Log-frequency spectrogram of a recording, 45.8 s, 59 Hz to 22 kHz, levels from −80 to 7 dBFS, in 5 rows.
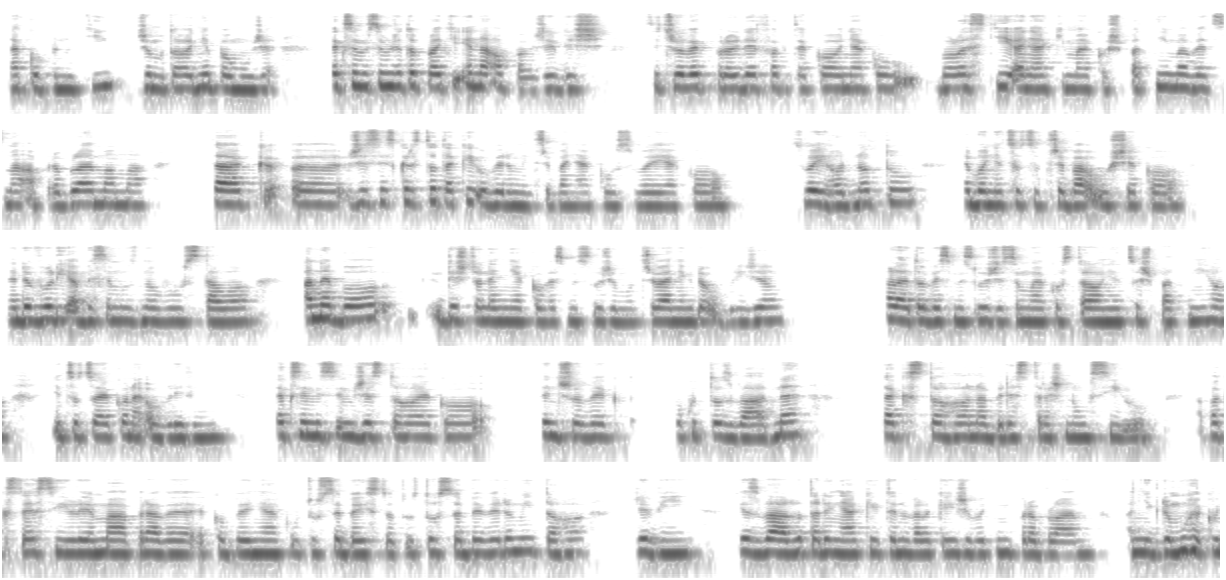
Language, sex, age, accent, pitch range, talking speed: Czech, female, 20-39, native, 215-235 Hz, 170 wpm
